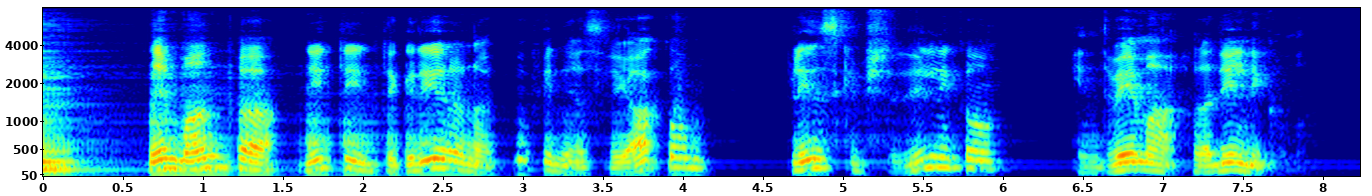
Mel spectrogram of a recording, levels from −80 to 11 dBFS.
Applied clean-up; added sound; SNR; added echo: neural mask model RNNoise.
